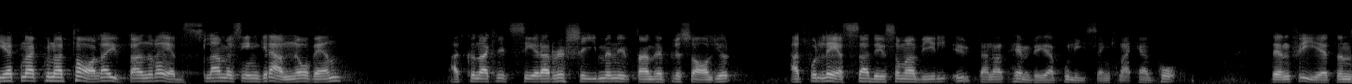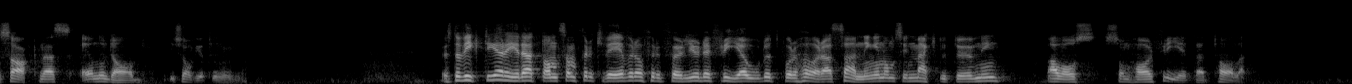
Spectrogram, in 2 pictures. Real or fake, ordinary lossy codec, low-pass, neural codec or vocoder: fake; none; 7.2 kHz; codec, 16 kHz, 1 kbps, X-Codec, WavLM features, trained on Multilingual LibriSpeech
